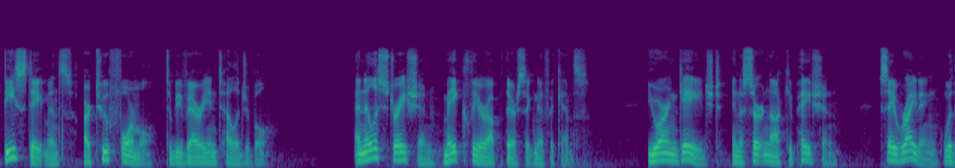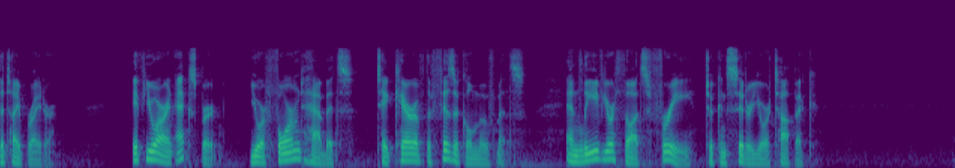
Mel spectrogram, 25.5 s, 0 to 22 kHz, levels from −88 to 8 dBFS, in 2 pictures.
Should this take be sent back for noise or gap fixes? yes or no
no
